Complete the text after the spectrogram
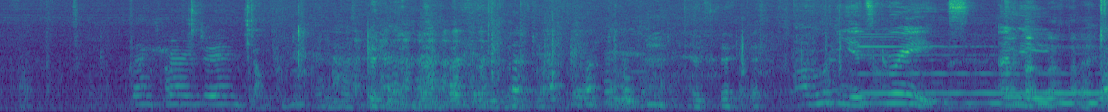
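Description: An acoustic guitar is strummed.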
